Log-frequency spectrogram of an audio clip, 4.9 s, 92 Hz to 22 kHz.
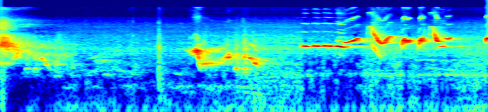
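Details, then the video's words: Murai batu, the white-rumped shama, singing sharply to provoke rivals into answering, recorded March 2021: a fading whistle, a near-silent pause, a warbled phrase, then a quick run of high rising-and-falling slurred whistles. "MURAI BATU OVER EMOSI DENGAR TEMBAKAN nya bikin lawan nya ikutan emosi dan ikutan GACOR"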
